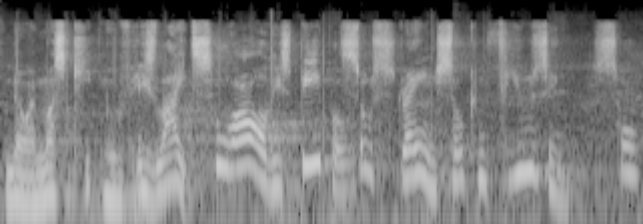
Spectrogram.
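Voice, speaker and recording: A woman's voice: mid-range voice, big pitch swings, moderate pace, noisy background, natural voice. A woman voicing a frightened young immortal boy fleeing through a city at night, thinking aloud in anxious whispers. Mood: panicked. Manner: breathless anxious inner monologue, whispering.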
